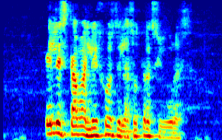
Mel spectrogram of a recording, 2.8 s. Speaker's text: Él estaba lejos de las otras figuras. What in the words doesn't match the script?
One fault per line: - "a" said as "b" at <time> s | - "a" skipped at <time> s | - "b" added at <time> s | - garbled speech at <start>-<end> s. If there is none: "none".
none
